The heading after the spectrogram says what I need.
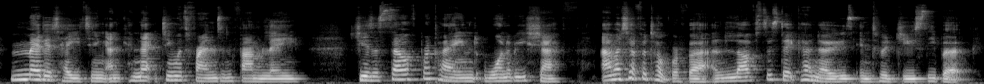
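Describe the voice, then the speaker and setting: Lower-pitched woman podcast host. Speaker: podcast host and eating disorder therapist. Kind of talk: scripted podcast intro, then casual interview.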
